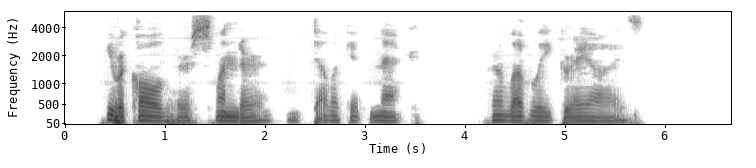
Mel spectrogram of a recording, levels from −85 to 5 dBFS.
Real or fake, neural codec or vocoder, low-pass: real; none; 5.4 kHz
